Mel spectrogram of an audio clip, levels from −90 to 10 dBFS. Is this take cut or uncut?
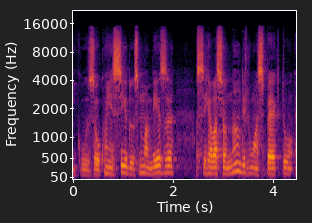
cut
